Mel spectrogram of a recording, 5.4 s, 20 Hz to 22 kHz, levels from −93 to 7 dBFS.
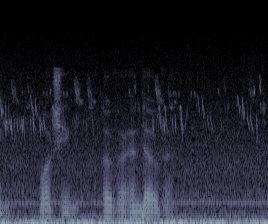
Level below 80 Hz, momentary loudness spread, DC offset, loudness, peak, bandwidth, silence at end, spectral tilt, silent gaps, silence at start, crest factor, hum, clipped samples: -40 dBFS; 11 LU; under 0.1%; -43 LUFS; -20 dBFS; 7.6 kHz; 0 s; -5.5 dB/octave; none; 0 s; 16 dB; none; under 0.1%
